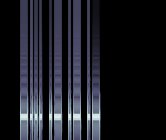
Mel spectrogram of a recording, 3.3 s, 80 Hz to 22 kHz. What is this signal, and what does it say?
Morse code, heard as a keyed tone, about 25 wpm, 700 Hz. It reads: BAAA
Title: All Cut Numbers - 4-Digit 25wpm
